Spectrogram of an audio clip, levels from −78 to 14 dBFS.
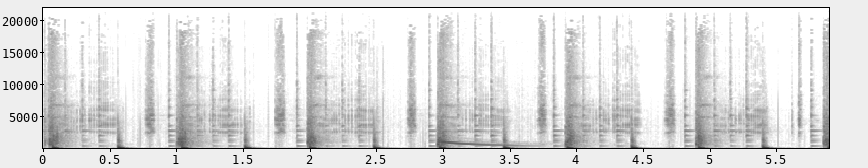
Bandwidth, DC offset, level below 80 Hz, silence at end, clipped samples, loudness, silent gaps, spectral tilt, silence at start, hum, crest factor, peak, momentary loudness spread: over 20 kHz; under 0.1%; -28 dBFS; 0 s; under 0.1%; -24 LUFS; none; -5 dB/octave; 0 s; none; 20 dB; -2 dBFS; 8 LU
